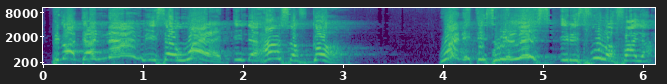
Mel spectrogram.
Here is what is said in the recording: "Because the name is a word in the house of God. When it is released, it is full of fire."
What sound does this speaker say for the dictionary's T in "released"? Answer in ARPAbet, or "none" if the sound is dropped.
T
